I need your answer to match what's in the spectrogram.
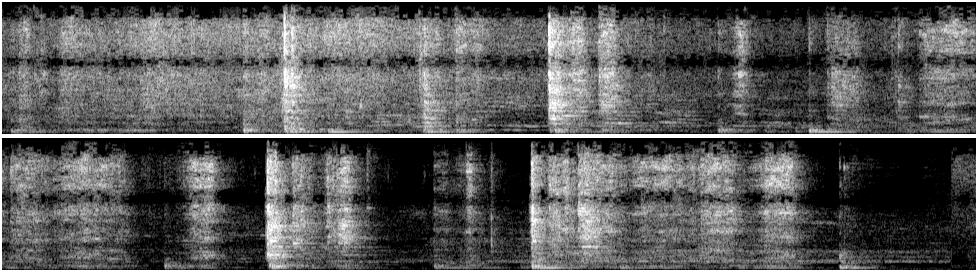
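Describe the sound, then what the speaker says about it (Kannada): Ginger garlic paste stirred in a pan with a metal spoon for a bamboo shoot mutton gravy, giving repeated scraping and rasping strokes against the pan at an uneven rhythm, close and fairly loud, with no talking. "ಶುಂಠಿ ಬೆಳ್ಳುಳ್ಳಿ ಪೇಸ್ಟ್ನ ನೀಟಾಗಿ ಫ್ರೈ ಮಾಡ್ಕೋಬೇಕು"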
